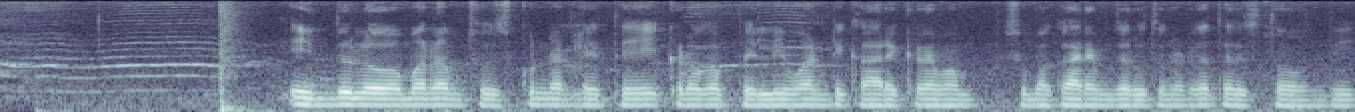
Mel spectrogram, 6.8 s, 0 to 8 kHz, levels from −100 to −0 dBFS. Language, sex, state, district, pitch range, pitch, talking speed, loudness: Telugu, male, Telangana, Karimnagar, 115-125 Hz, 120 Hz, 90 wpm, -17 LUFS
